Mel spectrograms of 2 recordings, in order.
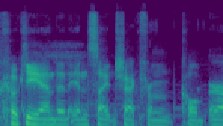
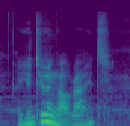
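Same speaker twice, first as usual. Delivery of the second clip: soft, hushed, confidential stage whisper; 4 dB quieter than usual. Describing a woman leaning close to ask how you're doing, retelling a half-whisper. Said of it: "she just whispers".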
